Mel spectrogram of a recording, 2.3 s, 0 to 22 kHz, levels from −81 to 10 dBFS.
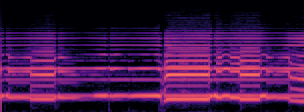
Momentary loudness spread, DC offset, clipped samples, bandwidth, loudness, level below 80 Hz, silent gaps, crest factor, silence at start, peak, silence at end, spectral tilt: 10 LU; under 0.1%; under 0.1%; 13 kHz; -18 LUFS; -78 dBFS; none; 16 dB; 0 s; -2 dBFS; 0 s; 2 dB/octave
